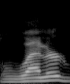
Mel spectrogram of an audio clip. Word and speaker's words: Lenard: It's spelled Lenard, but it is Yeah. not French. It is Leonard without the O.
